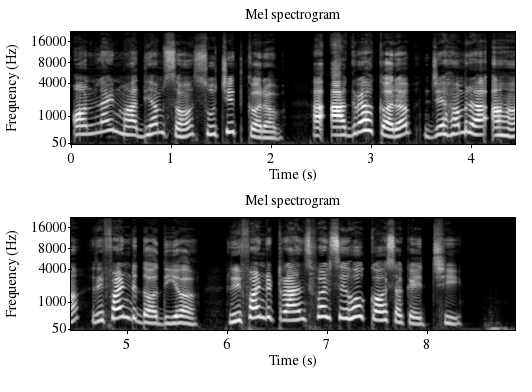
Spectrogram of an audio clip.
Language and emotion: Maithili, neutral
